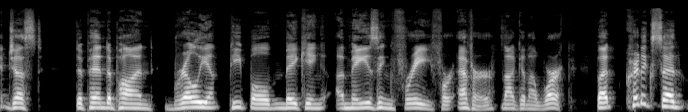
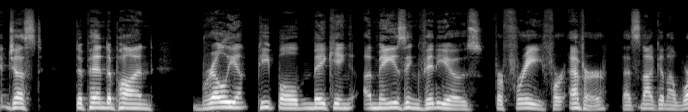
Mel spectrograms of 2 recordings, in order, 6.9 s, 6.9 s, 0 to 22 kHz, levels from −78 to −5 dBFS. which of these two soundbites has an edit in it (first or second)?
first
